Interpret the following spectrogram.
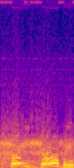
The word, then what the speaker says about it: Doby: They tried Trey Doby. That's the pronunciation of that player.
